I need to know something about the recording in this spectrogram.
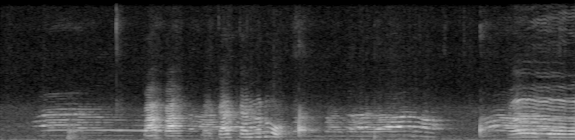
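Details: Male cats Kaopat and Ronja in a rivalry standoff at home, Ronja a formerly wild cat. A steady moan breaks into rapid warbling yowls, then a long sustained wail and a loud rising howl, with a person speaking faintly.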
